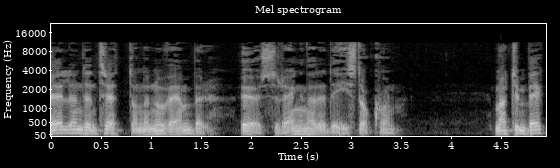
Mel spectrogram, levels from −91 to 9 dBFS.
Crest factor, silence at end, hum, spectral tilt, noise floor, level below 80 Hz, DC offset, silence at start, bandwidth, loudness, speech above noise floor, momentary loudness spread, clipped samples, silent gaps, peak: 16 dB; 0.05 s; none; -5 dB/octave; -62 dBFS; -42 dBFS; under 0.1%; 0 s; 11.5 kHz; -17 LUFS; 46 dB; 8 LU; under 0.1%; none; 0 dBFS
